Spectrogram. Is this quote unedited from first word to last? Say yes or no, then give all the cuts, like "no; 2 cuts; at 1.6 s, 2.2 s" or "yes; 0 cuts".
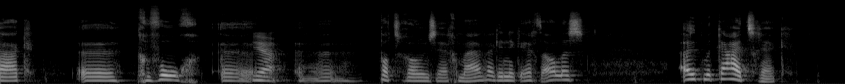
no; 1 cut; at 1.4 s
